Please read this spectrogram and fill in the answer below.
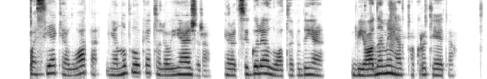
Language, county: Lithuanian, Utena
